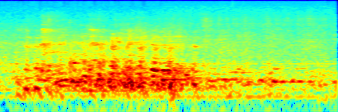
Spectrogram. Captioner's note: laughter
